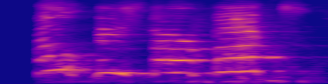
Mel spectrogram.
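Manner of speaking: very high, super annoying voice. Introducing the members of the Star Fox team, Slippy Toad voice. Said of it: "super really annoying voice".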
